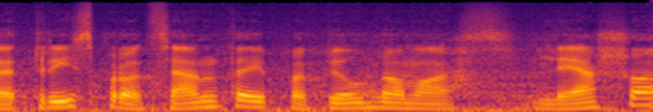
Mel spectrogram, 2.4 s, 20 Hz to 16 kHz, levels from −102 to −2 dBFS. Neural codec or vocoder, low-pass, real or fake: autoencoder, 48 kHz, 32 numbers a frame, DAC-VAE, trained on Japanese speech; 14.4 kHz; fake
